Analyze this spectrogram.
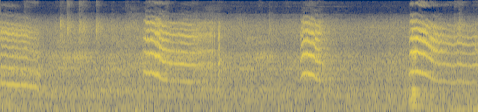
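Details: A parrot gives three loud, nasal, harmonic calls that slide downward, spaced about two seconds apart, after a fainter falling note at the start.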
